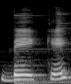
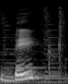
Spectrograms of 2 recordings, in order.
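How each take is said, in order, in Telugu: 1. k తర్వాత అదనపు అచ్చు శబ్దంతో ముగుస్తుంది. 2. అచ్చు లేకుండా k తోనే ముగుస్తుంది. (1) "మనం నేర్చుకున్న పద్ధతి ప్రకారం బిఏకేఈ యొక్క ఉచ్చారణ బేకే కావాలి" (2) "కానీ అలా కాదు మిత్రులారా, ఈ పదాల ఉచ్చారణ బేక్"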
